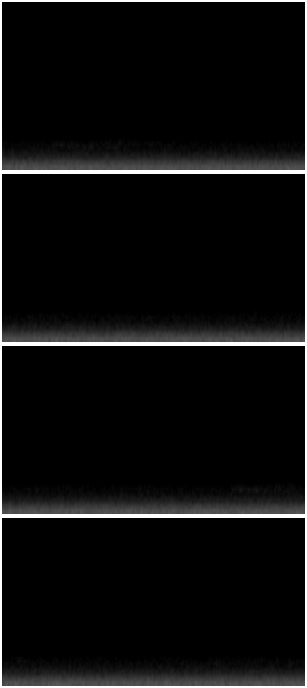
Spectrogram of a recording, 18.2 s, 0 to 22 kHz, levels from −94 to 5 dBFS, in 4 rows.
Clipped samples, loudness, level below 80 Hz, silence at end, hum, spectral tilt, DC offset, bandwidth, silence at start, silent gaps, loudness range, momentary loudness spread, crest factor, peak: under 0.1%; -64 LUFS; -78 dBFS; 0 s; none; -6 dB/octave; under 0.1%; 6.2 kHz; 0 s; none; 0 LU; 1 LU; 14 dB; -48 dBFS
